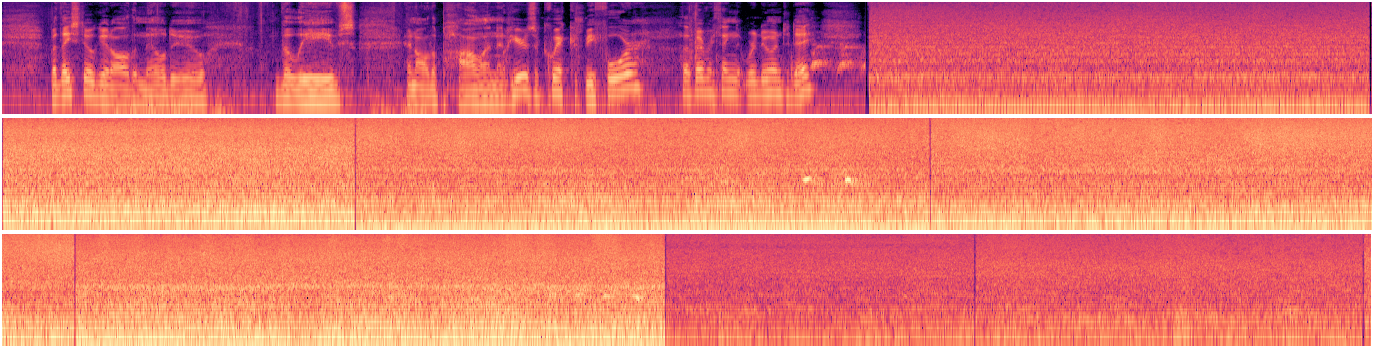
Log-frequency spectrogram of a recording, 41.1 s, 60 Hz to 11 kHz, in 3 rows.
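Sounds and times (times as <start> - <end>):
cleaning equipment rushing noise: 8.7 - 41.0.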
